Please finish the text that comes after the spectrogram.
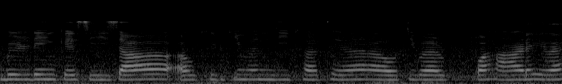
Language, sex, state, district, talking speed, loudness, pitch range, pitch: Chhattisgarhi, female, Chhattisgarh, Bilaspur, 140 wpm, -42 LUFS, 215-230 Hz, 225 Hz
